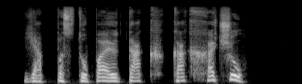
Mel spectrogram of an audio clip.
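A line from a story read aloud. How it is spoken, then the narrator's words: Angry dragon bark. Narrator (Russian): Зло рявкнув, дракон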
